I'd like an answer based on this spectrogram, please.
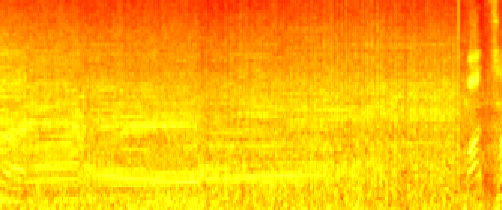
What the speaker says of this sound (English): Man, we got all the bikers rolling out, dude.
